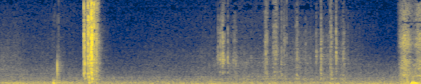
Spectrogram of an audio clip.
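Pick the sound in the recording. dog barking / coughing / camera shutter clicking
camera shutter clicking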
